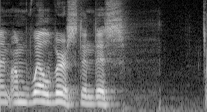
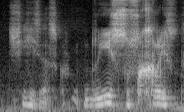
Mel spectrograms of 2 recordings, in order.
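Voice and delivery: normal talking voice

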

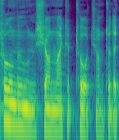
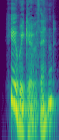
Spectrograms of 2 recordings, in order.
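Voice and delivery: higher, with a questioning lift at the end; matter-of-fact; 5 semitones higher than usual. A narrator's reading. Villain about to drag off his captive, matter-of-factly. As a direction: casually announce the next job. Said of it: "Mister Sliggins said, matter-of-factly".

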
